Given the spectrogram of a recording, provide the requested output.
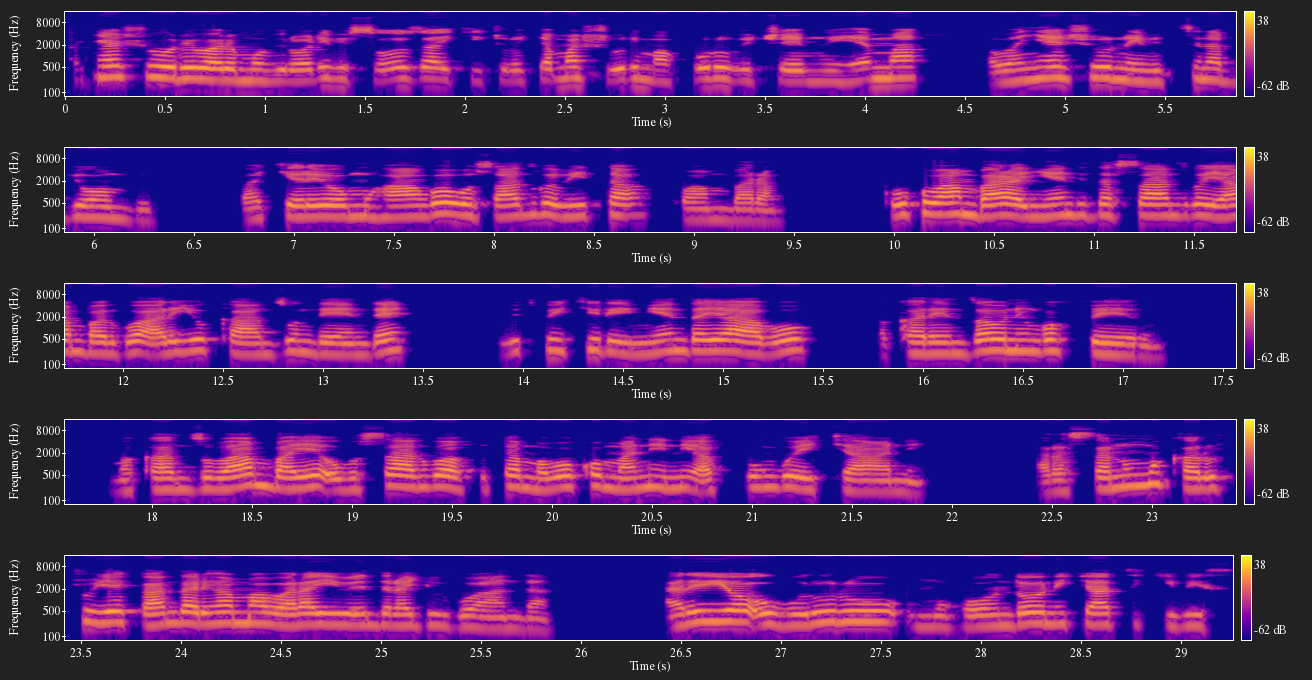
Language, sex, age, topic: Kinyarwanda, female, 18-24, education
